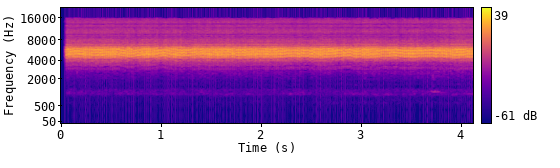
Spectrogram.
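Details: Male Lyristes japonicus cicada singing on a mountain walk near Kobe, Japan, a species found above about 600 m in cool conifer woods, often perched upside down: a loud, unbroken, buzzing drone, steady throughout, with a faint lower hum.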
